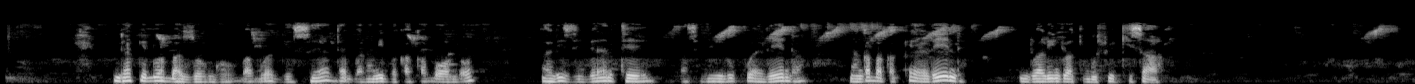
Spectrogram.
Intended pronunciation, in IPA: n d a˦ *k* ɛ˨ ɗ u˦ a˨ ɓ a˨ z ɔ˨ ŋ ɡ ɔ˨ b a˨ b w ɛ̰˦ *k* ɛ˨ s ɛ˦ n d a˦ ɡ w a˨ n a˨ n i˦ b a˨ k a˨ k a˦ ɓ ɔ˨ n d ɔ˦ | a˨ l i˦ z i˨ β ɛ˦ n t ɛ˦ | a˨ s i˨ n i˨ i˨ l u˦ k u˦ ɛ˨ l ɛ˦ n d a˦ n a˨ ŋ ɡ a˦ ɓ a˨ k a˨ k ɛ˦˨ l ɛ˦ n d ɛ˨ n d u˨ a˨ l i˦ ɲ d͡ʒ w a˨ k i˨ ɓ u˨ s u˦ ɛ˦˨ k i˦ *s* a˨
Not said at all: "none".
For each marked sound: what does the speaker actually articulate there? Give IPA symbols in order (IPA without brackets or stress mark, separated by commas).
k, ɡ, s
